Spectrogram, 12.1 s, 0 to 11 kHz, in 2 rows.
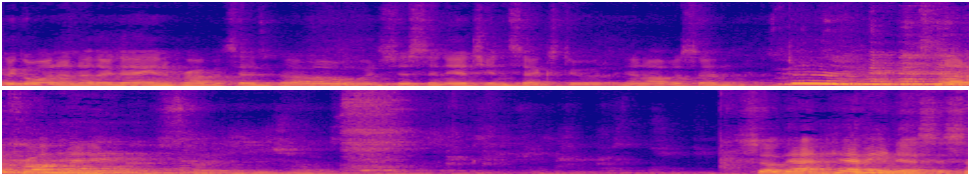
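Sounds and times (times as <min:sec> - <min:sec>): man exhaling through nose: 0:08.2 - 0:08.8.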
